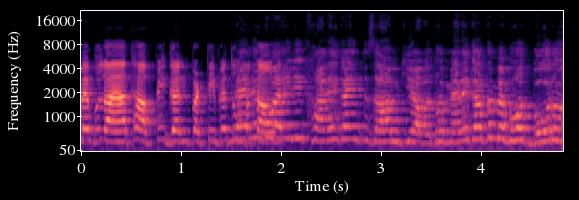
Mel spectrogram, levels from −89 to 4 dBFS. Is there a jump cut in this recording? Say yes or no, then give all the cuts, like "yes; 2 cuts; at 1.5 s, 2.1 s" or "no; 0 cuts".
no; 0 cuts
